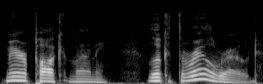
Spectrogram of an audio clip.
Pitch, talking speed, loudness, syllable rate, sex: 145 Hz, 160 wpm, -18 LUFS, 5.0 syllables/s, male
